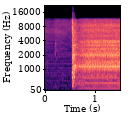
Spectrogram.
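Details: Grizzly G4003 lathe motor run with the belts off, after tightening its loose pulley: it switches on and settles into a steady, even hum with no rattle. The set screw sat opposite the key. Normal run, rattle fixed.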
